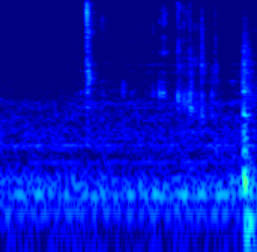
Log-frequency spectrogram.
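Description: A person biting into a smoked farmer's sausage (Bauernwurst) and chewing it with the mouth closed. There is a sharp click about two-thirds of a second in, then quiet chewing with a few faint clicks.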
